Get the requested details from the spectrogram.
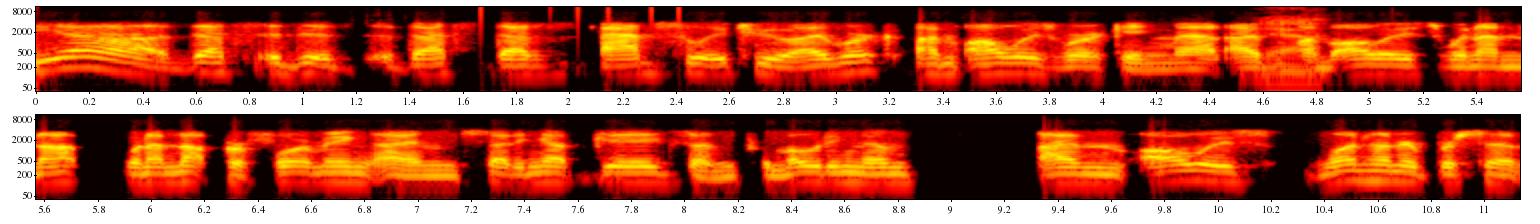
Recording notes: They talk over the phone from the Mile High Mobile Studio (a truck in the driveway).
